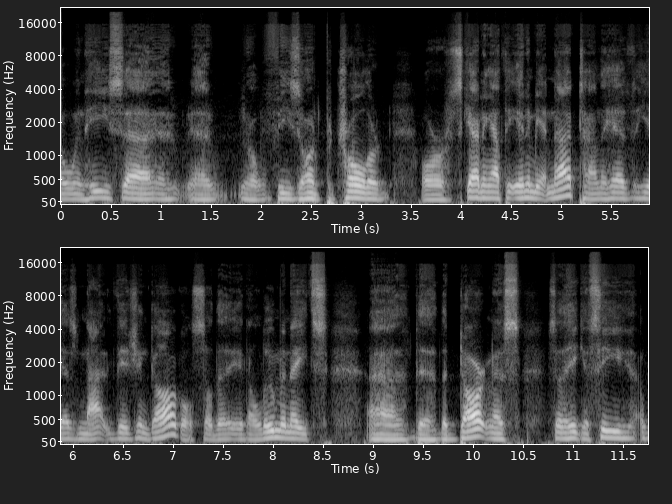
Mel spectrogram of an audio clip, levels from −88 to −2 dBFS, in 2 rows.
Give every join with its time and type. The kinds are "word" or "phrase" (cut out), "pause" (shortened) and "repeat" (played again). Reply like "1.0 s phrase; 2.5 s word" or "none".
none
